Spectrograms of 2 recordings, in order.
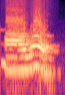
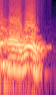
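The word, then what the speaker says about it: hour: जैसे एन आवर एन आवर ध्यान से देखेंगे इन सब वर्ड का उच्चारण अ है। इन सब में एच का जो उच्चारण है वो अ आएगा।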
